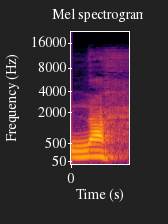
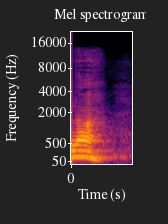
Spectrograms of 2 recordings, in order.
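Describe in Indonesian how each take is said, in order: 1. Bunyi h-nya keras, bunyi tenggorokan yang tegang. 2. Bunyi h-nya lembut, hembusan nafas biasa. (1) "Ini nah. ... Ha pedas eh" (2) "Ni bukan nah"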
